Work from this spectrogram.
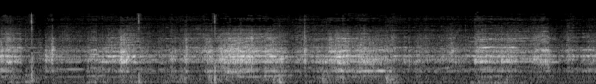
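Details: Vintage Magnavox console record player, owner reported staticky sound and records not dropping; harsh scratchy hiss with irregular clicks and pops instead of music; not amplifier, stylus needle gone, bare metal dragging groove.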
